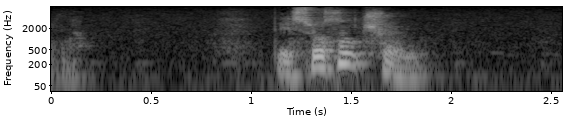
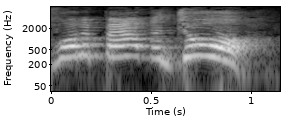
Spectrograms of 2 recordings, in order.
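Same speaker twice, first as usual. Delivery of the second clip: shout; 16 dB louder than usual. A narrator's reading. Shouted exchange in lorry.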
